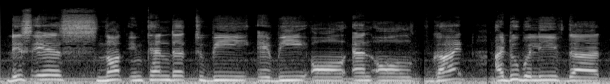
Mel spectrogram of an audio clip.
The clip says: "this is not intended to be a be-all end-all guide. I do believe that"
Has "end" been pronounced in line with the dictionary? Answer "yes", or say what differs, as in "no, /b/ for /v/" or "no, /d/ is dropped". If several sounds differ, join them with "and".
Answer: no, /d/ is dropped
